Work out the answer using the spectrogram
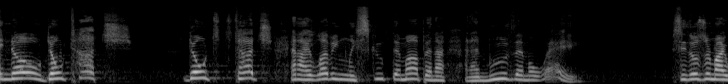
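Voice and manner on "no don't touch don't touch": put-on high, raised urgent warning to a small child. Father jumping in to stop his toddler at the socket, urgent warning. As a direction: cry out to stop a toddler in time.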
